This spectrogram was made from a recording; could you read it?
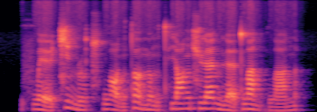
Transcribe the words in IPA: fwḛ˨˩ɪ̯ t͡ɕi˥˩ŋɻu˩ t͡sʰwɑ̰˨˩ŋt̪ɤ˥˩n̪ʊ̰˨˩ŋ t̪ʰjɑ˥ŋɕɥɛ˥n̪ɥɛ̰˨˩t̪wa˥˩n kwa˧˥n

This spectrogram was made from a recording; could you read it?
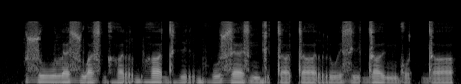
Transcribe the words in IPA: zu lɛzwɐzɡʱɐrbʱɐ dʱirbʱuzɛz ŋɡitɐtɐ ruɪ̯zidɐɪ̯ ŋɡotdɐ

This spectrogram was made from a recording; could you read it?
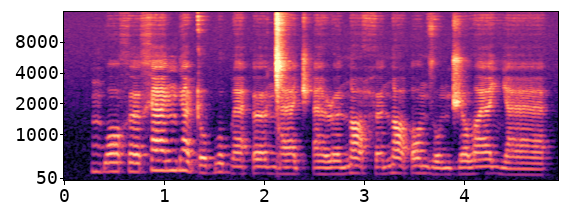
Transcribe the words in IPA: mbɔː˨xœ˨xæː˦ŋɡæ˦˨ ʈo˨bo˦bæ˨ ʔœː˨ŋ͡ǀæː˨ t͡ʃʼæ˨ɭœ˨ nɑ˦˨ hœ˨ nɑ˦˨ʔɔ˦nzo˨ nd͡ʒœ˨lˠæː˦ ʎæː˨

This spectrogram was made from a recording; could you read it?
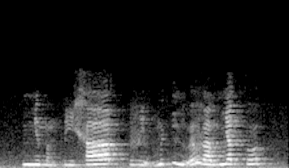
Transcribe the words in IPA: ɲɨ˧mə̰˧˨mɓi˧xaː˦˥p̚ | vḭ˧˨wmɨ˦˥k̚ɲṵ˧˥ə̯ va˧wɲa˦˥t̚ko˦˥p̚

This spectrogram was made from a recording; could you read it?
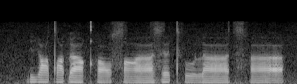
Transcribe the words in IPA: ɾiːtˤɛ ɗaqʰoː sˤaːzɛtʰʊː laːt͡sʰaː

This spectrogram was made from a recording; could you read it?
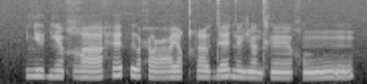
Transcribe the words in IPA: lʲɨɡʲɛ̃ːχ ʁaːhɛθɨʊ̯ħɔ ʕeqʰiʊ̯ dɛdɛ̃ʒãdxɛ̃ː χũː

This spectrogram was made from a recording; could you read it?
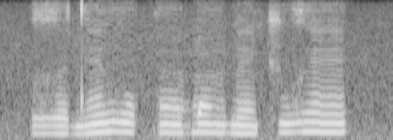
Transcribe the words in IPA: ɣə˨dɛ̃˦vo˧ kɔ̃˧ ɓɔ̃˧ɡ͡bɛ̃˨t͡ʃu˦ɣɛ̃˦

